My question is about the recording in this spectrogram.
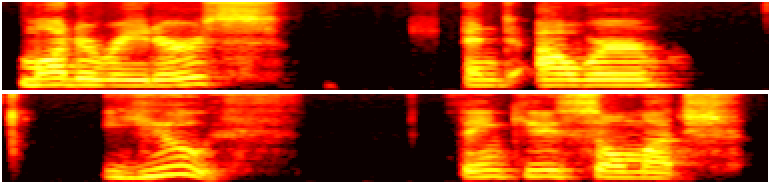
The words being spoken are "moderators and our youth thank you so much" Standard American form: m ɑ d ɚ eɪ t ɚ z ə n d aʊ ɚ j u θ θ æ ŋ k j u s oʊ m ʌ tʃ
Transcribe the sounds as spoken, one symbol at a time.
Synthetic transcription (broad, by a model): m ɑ d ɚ eɪ t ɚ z ə n d aʊ ɚ j u θ θ æ ŋ k j u s oʊ m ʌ tʃ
